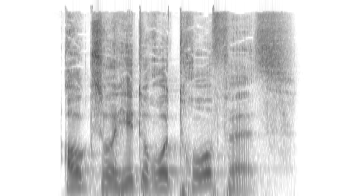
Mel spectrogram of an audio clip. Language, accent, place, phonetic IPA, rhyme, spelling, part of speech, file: German, Germany, Berlin, [ˌaʊ̯ksoˌheteʁoˈtʁoːfəs], -oːfəs, auxoheterotrophes, adjective, De-auxoheterotrophes.ogg
- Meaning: strong/mixed nominative/accusative neuter singular of auxoheterotroph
